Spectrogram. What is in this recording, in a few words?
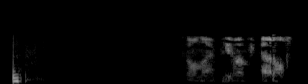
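Police Department North Dispatch, scanner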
